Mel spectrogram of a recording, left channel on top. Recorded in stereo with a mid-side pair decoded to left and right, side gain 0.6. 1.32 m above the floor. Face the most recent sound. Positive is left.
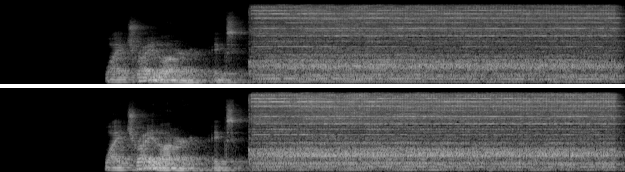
turn(degrees=-45)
